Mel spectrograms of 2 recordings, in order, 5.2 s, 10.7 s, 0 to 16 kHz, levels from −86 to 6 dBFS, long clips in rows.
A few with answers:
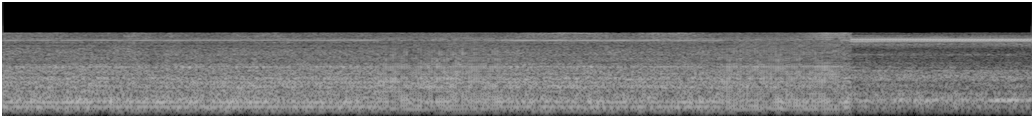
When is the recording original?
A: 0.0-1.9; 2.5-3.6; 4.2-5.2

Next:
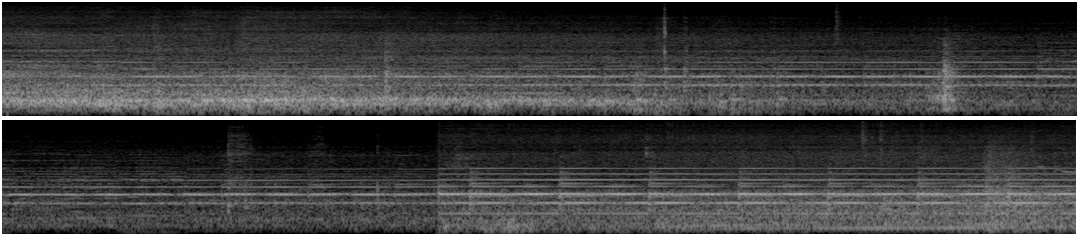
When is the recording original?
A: 0.6-5.2; 6.3-10.7

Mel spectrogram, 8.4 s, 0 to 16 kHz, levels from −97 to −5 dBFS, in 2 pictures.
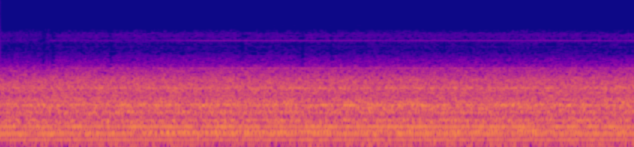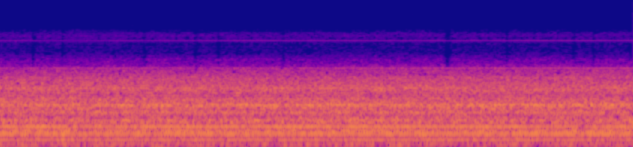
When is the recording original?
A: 0.0-8.5

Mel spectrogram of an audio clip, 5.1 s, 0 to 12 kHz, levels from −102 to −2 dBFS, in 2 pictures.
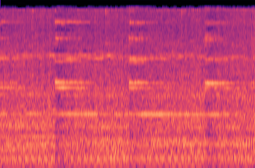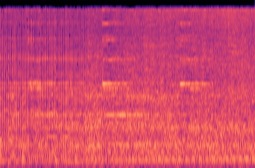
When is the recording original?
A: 0.0-2.5; 3.4-5.1

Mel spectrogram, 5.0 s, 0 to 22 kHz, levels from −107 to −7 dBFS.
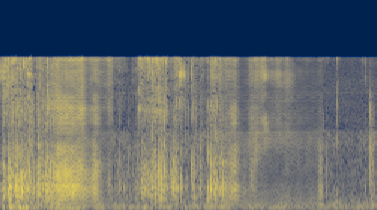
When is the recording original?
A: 0.0-0.7; 1.5-3.0; 4.3-5.0

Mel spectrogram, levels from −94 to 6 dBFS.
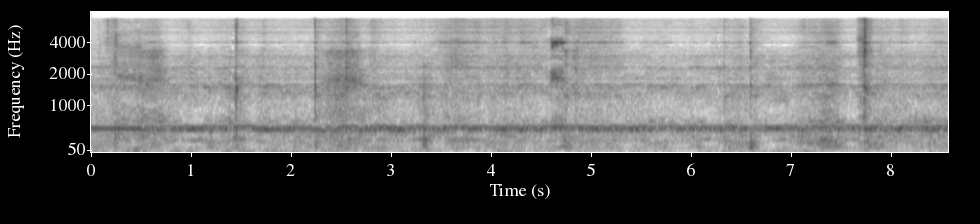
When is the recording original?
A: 0.0-0.5

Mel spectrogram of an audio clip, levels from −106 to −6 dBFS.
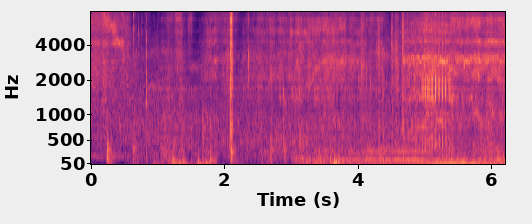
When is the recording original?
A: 0.0-1.0; 4.4-5.4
